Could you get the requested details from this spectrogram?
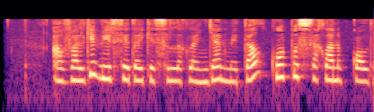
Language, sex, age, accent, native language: Uzbek, female, 18-24, Samarqand, Uzbek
